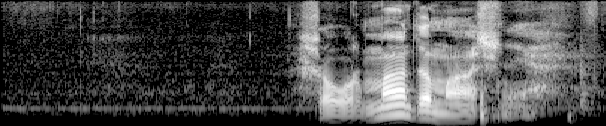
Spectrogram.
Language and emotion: Russian, sad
